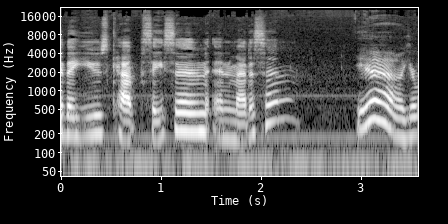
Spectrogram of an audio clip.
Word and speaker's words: capsaicin: that the ointment of capsaicin, well, I said it wrong. Capsaicin.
